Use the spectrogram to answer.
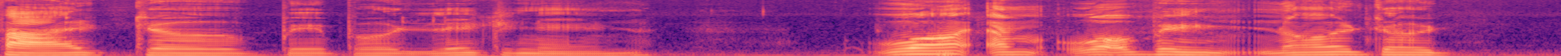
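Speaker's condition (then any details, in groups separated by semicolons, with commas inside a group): Cerebral palsy; uses light writer communication device; interview partly own voice, partly typed audio on light writer device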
